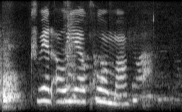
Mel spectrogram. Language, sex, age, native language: Icelandic, male, 9, Icelandic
